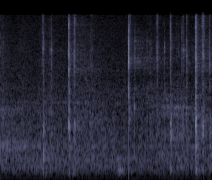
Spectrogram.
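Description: Computer keyboard keys tapped in short irregular bursts, crisp clicks coming close together and then pausing, heard alone against a quiet background.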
